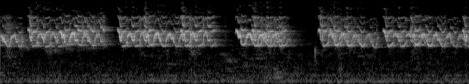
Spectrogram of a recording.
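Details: Budgie family feeding: the father feeds two baby budgies eating millets while the mother looks on. Long, grating chirpy bursts, about five, broken by brief silences.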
